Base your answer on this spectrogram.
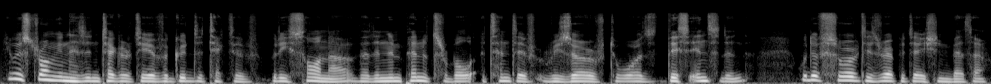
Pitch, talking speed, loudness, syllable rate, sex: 150 Hz, 170 wpm, -16 LUFS, 5.6 syllables/s, male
